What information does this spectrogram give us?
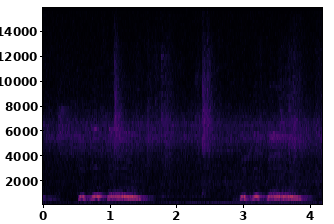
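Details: Spotted dove at a Ba Vì, Hanoi dove farm in Vietnam, early morning: two coo phrases, each made of three quick stuttered notes and then a sustained, throaty rolling note.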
